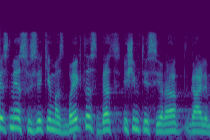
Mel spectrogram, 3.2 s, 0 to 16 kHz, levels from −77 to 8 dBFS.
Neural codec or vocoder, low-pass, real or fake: none; 7.2 kHz; real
